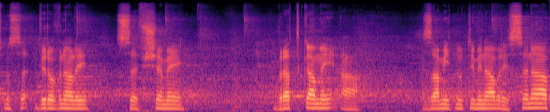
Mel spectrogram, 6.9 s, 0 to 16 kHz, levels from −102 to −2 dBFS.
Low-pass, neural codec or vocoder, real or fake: 14.4 kHz; none; real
